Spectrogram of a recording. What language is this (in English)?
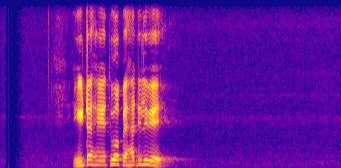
Sinhala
